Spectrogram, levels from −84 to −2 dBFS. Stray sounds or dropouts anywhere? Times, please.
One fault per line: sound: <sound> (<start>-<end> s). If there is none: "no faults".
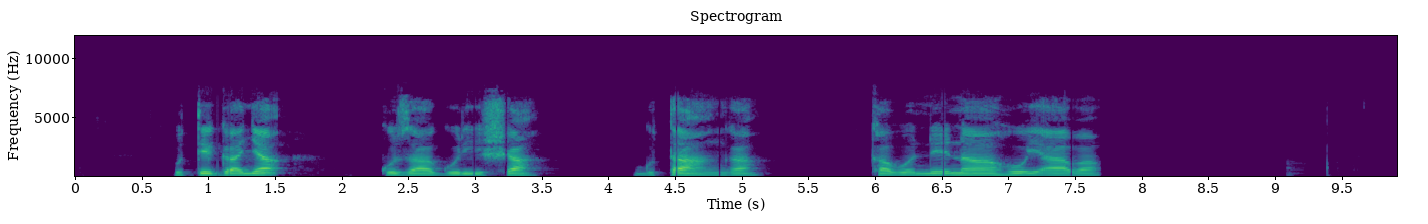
no faults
